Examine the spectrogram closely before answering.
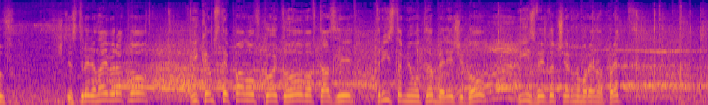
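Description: Men shout and cheer excitedly in an echoing hall.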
